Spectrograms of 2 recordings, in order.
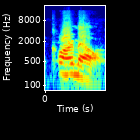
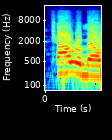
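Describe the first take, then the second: First: The word has two syllables, middle vowel dropped. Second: The word has three syllables, middle vowel kept. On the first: "and not caramel" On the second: "Notice I said caramel"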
